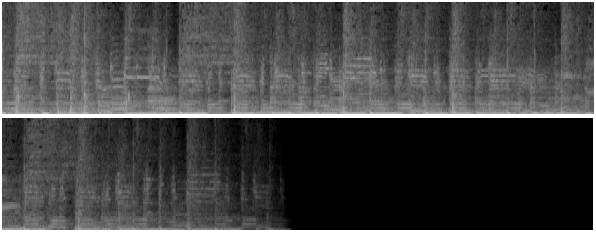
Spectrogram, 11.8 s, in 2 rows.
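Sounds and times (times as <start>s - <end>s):
zouk music: 0.0s - 8.8s.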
